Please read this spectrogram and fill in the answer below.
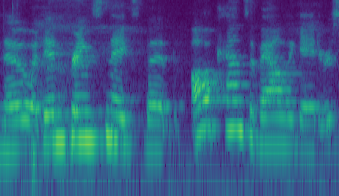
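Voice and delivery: ordinary delivery

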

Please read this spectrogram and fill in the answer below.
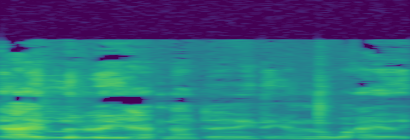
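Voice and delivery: out of breath.

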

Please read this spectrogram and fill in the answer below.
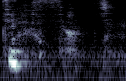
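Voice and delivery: slow, soft whispering.

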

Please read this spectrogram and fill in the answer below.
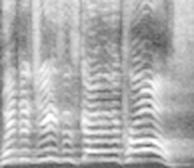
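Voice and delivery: play-acted, loud, very high-pitched shout. Retelling yelling a question at Grandma: retelling a yell. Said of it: "I don't need a microphone".

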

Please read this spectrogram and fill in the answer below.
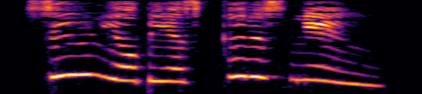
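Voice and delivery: very high, chirpy, much too cheerful voice. Narrator reading Mouse's words to Bear, who has a terrible cold, cheerful Mouse voice.

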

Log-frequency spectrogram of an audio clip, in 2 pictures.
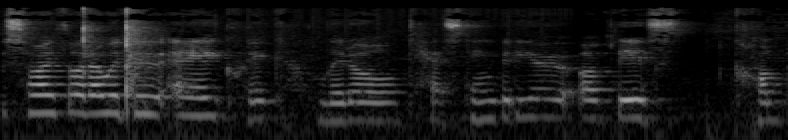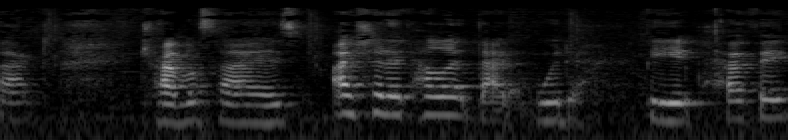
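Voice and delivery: out of breath, wound up, hyper chatter. Presenter introducing a quick test video of a travel eyeshadow palette, out of breath. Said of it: "I'm out of breath".

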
